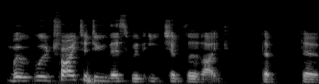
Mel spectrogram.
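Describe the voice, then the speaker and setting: This man has a British accent and speaks at a moderate pace with ordinary pitch variation. The sound is dry and close, with no echo. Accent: very British, Queen's English. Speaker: podcast co-host. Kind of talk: casual chat. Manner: proper, posh pronunciation.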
